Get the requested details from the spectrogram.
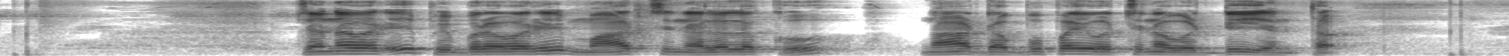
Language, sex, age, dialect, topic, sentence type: Telugu, male, 56-60, Southern, banking, question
